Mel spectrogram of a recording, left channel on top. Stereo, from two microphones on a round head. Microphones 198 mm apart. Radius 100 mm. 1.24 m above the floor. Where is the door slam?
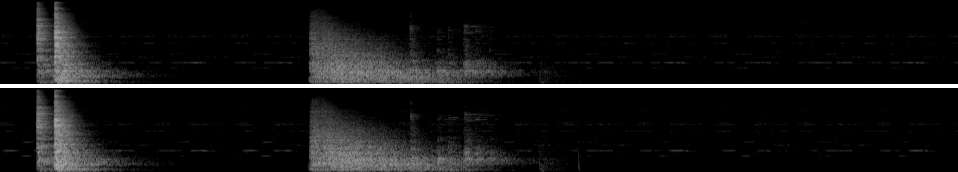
Centre (ahead or behind), 0.8 m.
